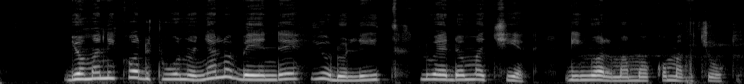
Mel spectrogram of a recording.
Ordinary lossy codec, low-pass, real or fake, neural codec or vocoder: none; none; real; none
